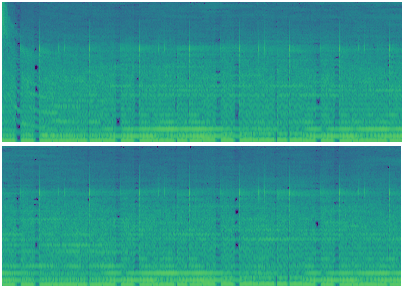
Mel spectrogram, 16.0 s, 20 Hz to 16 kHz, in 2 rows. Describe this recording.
an experimental bass loop with effects. recorded in samplitude at 120bpm, 8 bars in length.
